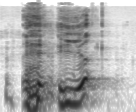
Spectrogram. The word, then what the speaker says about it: Huyck: This episode was written by our goods good friends Alex Gregory and Peter Huyck. Say it right. Huyck. Thank you.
